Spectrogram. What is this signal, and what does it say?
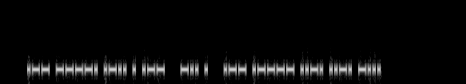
Morse code, heard as a keyed tone, about 51 wpm, 700 Hz. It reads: W9LEW DE W1FFB
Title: USA Callsign DE Callsign - 5 Characters - 50wpm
